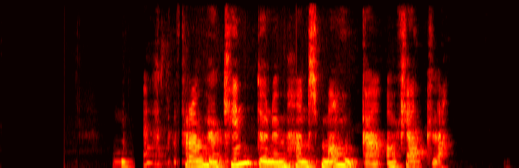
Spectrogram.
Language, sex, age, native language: Icelandic, male, 12, Icelandic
